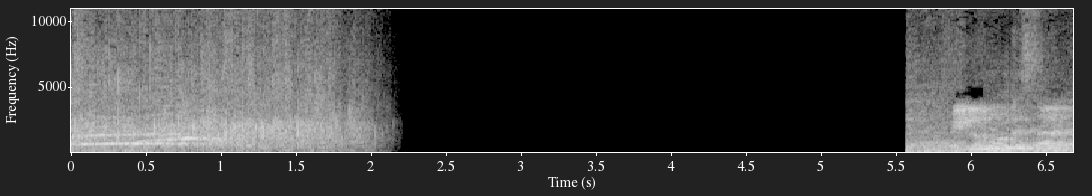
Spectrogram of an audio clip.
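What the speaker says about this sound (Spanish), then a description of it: "Damos un aplauso y la bienvenida aquí a la Universidad de Ecatepec a Juan Carlos Gutiérrez Royo." A university audience claps to welcome a speaker to a conference, a dense, even burst of applause that fades out, then a gap of silence, then the applause returns with voices over it.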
